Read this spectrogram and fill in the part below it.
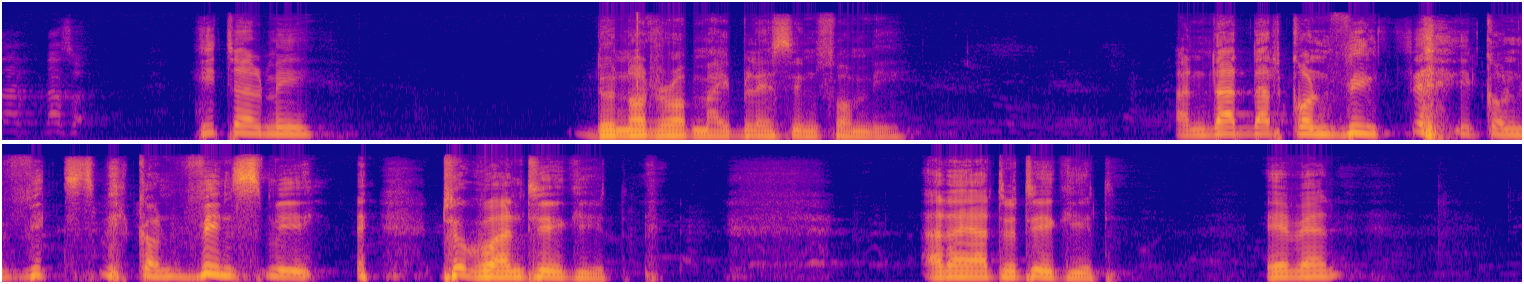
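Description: A man preaches with animation through a microphone and loudspeakers.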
